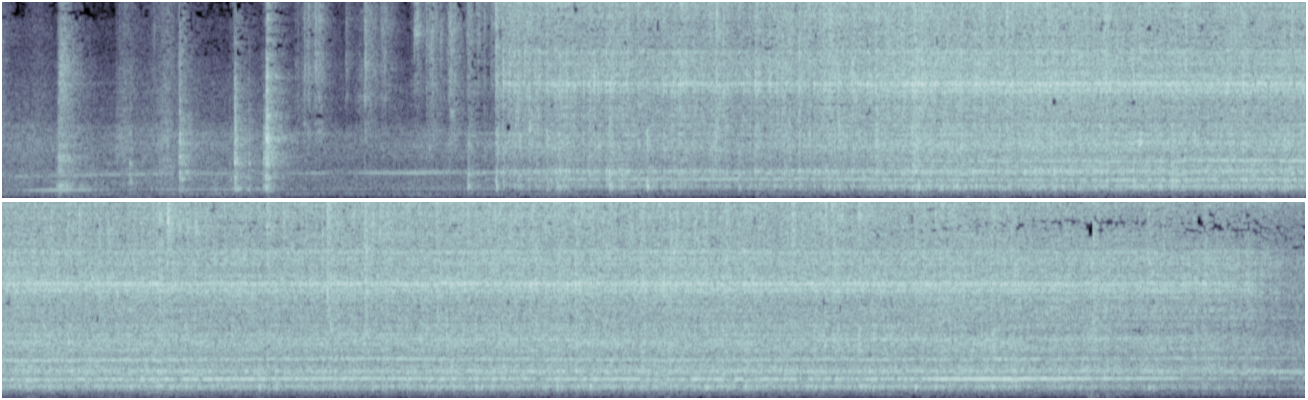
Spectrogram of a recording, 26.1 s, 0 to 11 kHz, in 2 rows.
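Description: Timemore Sculptor 078S electric flat-burr coffee grinder, set to about 800 RPM at a fine espresso setting: the motor spins up with a rising whine, a few clicks follow, and from about five seconds in coffee beans are slow-fed through the burrs with a steady, louder grinding whir that eases off near the end as the last beans pass through.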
